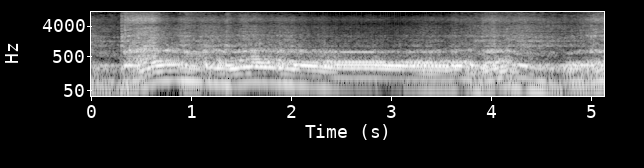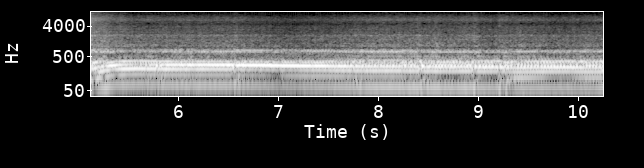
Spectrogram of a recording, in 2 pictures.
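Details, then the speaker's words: Turbo Pulsar after an engine swap, freshly refilled with oil after fuel-diluted oil was drained, started before the tune is uploaded; it surges and hunts with a wandering pitch and no settled idle. Rough running, needs tuning. "just going to start it we'll run rough for a little bit I just got to upload the tune so I can actually [ __ ] idle"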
